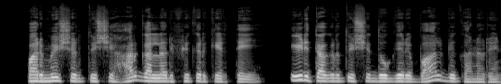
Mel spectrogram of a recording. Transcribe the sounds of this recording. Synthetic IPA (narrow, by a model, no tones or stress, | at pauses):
pɐɾmeːʃəɾt̪ʊseɦɐɾɡɐlːaɾipʰɪkəɾkeːɾt̪ei | ɪɽit̪ɐɡəɾt̪̬ʊsed̪oːɡeɾebaːlbʱiɡʱɐñoɾeːn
